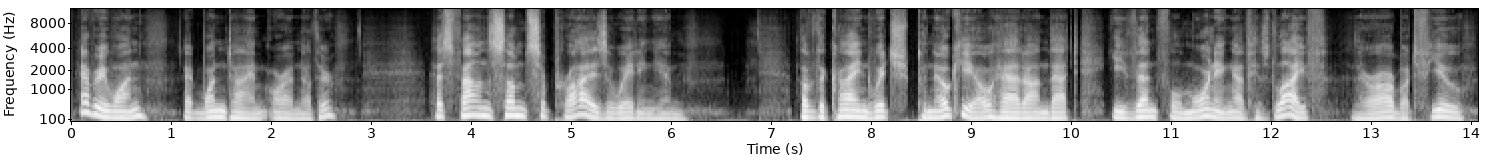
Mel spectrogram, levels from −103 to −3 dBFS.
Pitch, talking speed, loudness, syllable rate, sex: 140 Hz, 125 wpm, -17 LUFS, 4.1 syllables/s, male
